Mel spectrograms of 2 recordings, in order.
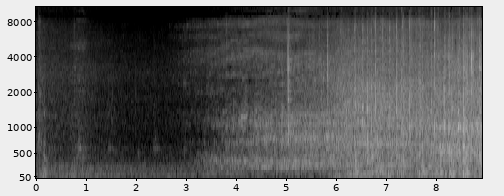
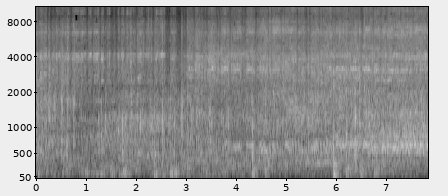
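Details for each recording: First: Hornby J36 model locomotive after lubrication with mixed gear oil and grease to cure screeching: motor hum builds with speed, steady fine wheel ticking on track, no screech; running cleanly. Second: Hornby J36 model locomotive, bought new that year, run after months unused: thin high-pitched screech over rapid light mechanical chatter, building as the motor keeps running, same in reverse; lack of lubrication suspected.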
